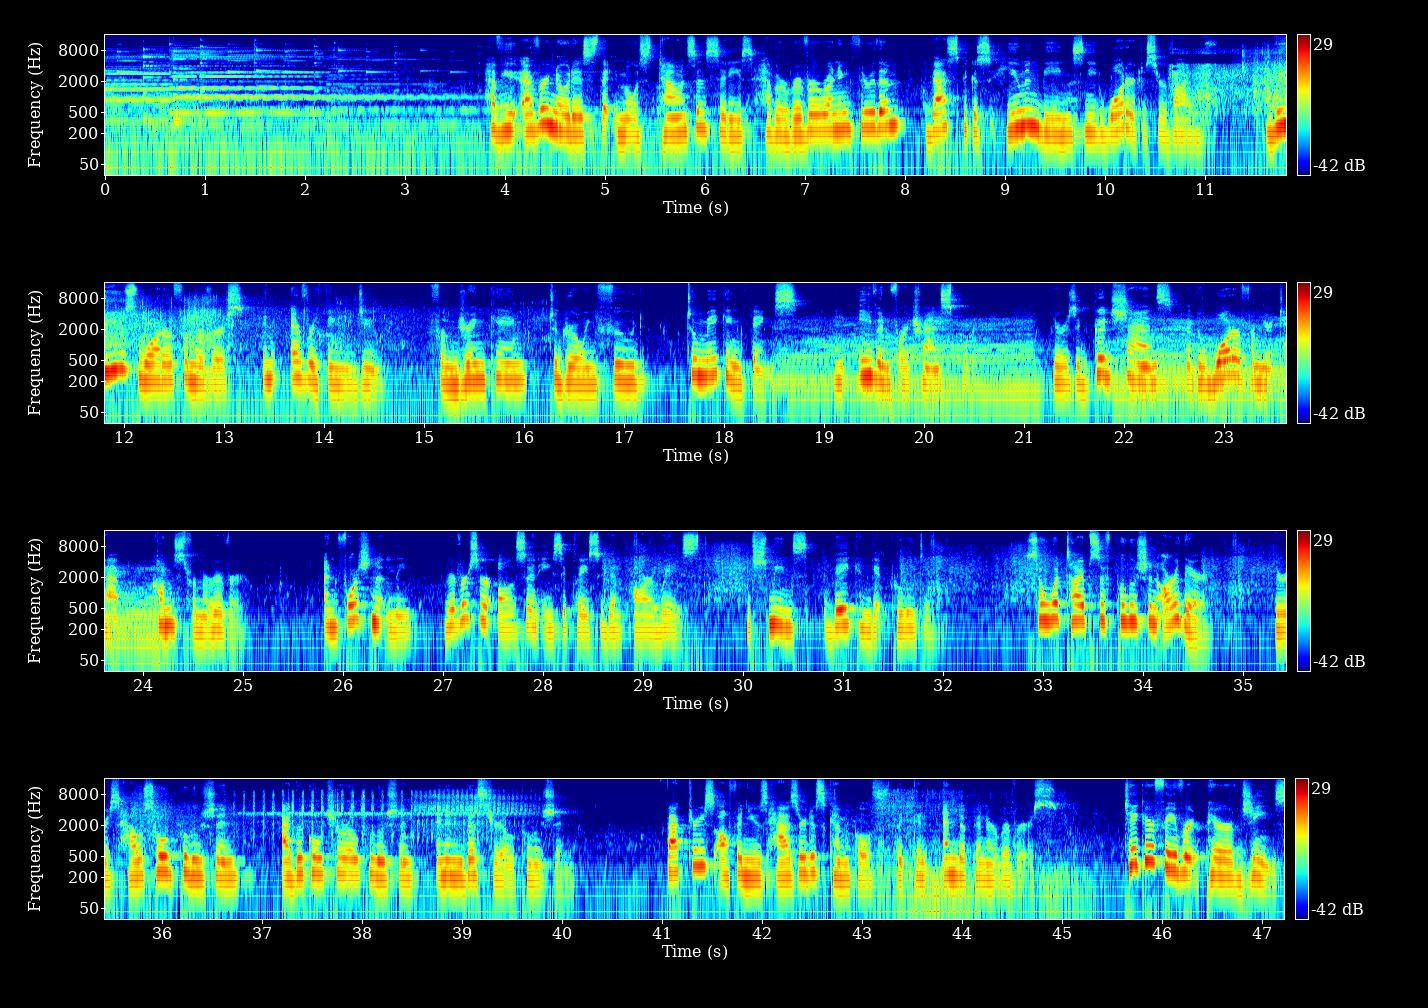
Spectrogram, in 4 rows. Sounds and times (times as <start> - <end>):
Speech: 3.8 - 11.0, 11.6 - 20.5, 21.3 - 25.1, 25.8 - 32.0, 32.8 - 34.7, 35.3 - 40.2, 41.0 - 45.0, 45.6 - 47.2.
